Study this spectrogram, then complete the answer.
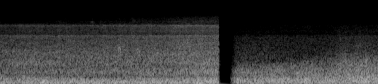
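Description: Ocean surf rolls and breaks steadily on a beach in a big swell, a continuous close roar mixed with wind buffeting the microphone, cut by a brief dropout of near silence midway.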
